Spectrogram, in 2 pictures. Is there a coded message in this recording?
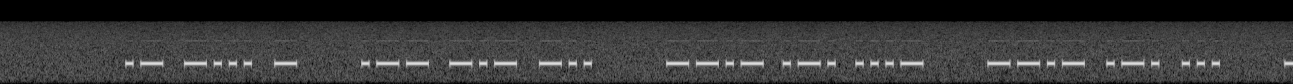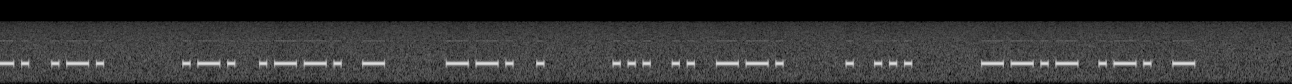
Yes: Morse code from 1.2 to 24.9 s, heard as a keyed tone, hand-sent with a paddle, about 16 wpm, 990 Hz. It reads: ABT WKD QRV QRS NR RPT GE SIG ES QRT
